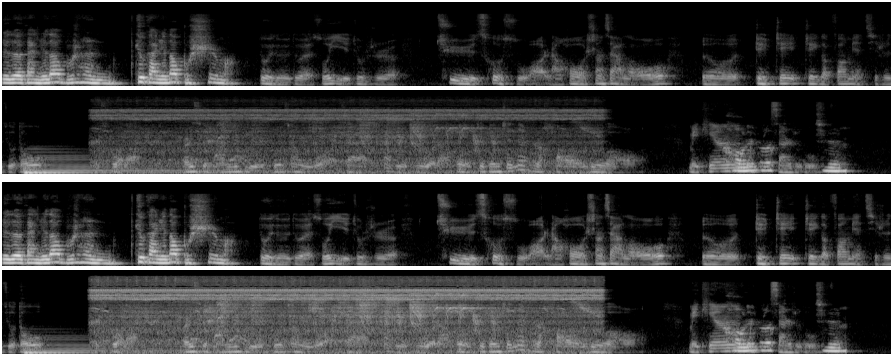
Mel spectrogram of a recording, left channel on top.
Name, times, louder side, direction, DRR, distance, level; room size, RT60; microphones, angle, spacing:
voice 1, 0.0-2.3 16.1-16.6 17.1-17.3, equal, 5° right, 0.3 m, -17 dB
voice 2, 2.6-4.1 4.3-9.4 9.8-15.3 15.8-17.3, right 2 dB, 25° right, 0.8 m, -31 dB
Bowed string instrument, 9.1-12.5, left 2 dB, 45° left, 0.6 m, -30 dB
sound 1, 9.8-14.9, right 12 dB, 70° right, 0.6 m, -23 dB
7.0 x 5.3 x 5.9 m
head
